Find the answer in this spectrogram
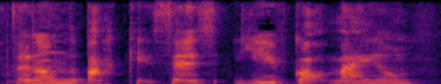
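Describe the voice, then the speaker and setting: A woman's voice: a little high, moderate pace. Gushing woman unboxing crafts. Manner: gushing, enthusiastic. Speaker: craft YouTuber. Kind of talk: unboxing video narration. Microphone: camera over tabletop, speaker off screen.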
